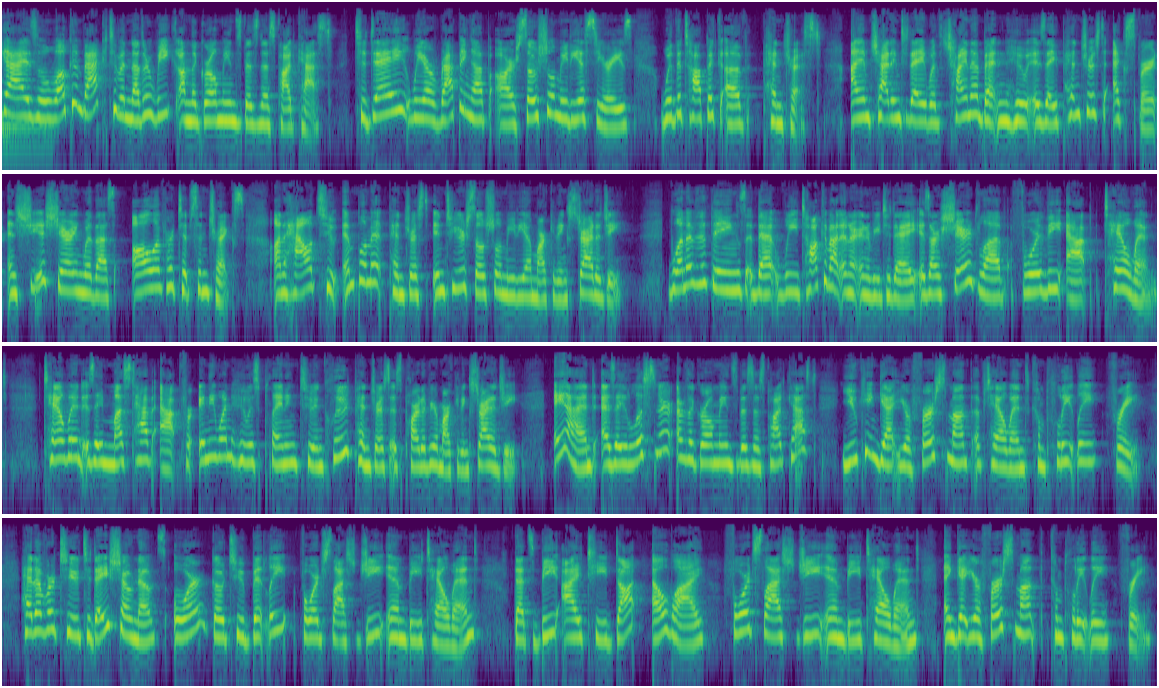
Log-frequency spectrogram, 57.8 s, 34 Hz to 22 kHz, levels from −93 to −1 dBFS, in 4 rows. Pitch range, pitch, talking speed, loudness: 215-265 Hz, 235 Hz, 155 wpm, -18 LUFS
